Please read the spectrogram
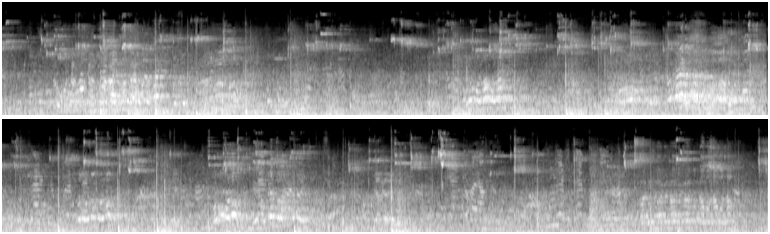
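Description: Basketball being dribbled on a hardwood court, with repeated bounces, alongside players' calls and voices in a large hall.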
